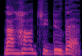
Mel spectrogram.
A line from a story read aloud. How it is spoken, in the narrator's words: Stacy laughed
